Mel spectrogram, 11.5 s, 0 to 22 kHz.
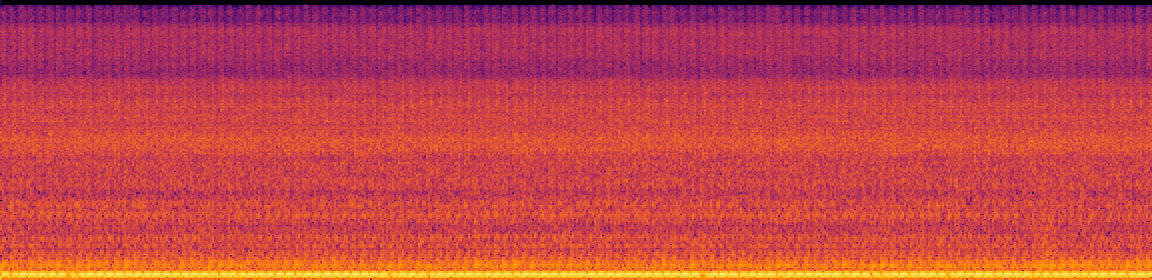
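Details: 2004 Kawasaki ER-5 twin, custom painted, after exhaust fitted and carbs worked on and bled: steady, even low burble at idle with no stumbles, dips or stalling; looks and sounds great, normal idle.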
